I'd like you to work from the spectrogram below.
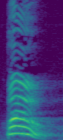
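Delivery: loud high shouted boom like a door slamming open. Retold or imitated. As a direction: bark out the door's boom. Door bursting open in story.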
